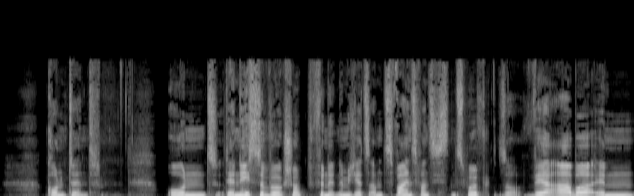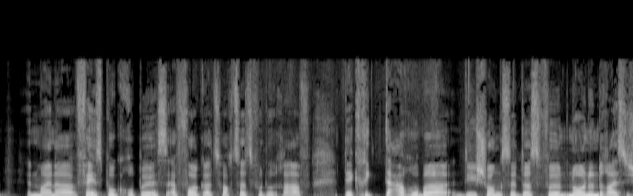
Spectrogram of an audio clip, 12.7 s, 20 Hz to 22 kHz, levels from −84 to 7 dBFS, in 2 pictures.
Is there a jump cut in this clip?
yes; 2 cuts; at 2.2 s, 4.9 s

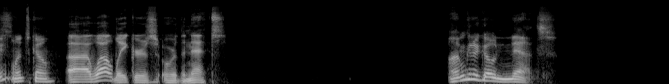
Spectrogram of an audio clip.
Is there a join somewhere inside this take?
yes; 2 cuts; at 1.1 s, 4.3 s

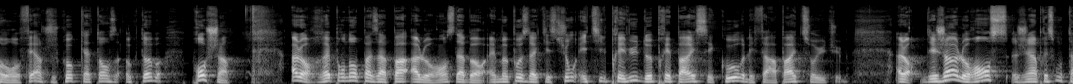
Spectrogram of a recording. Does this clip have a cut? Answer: no; 0 cuts

